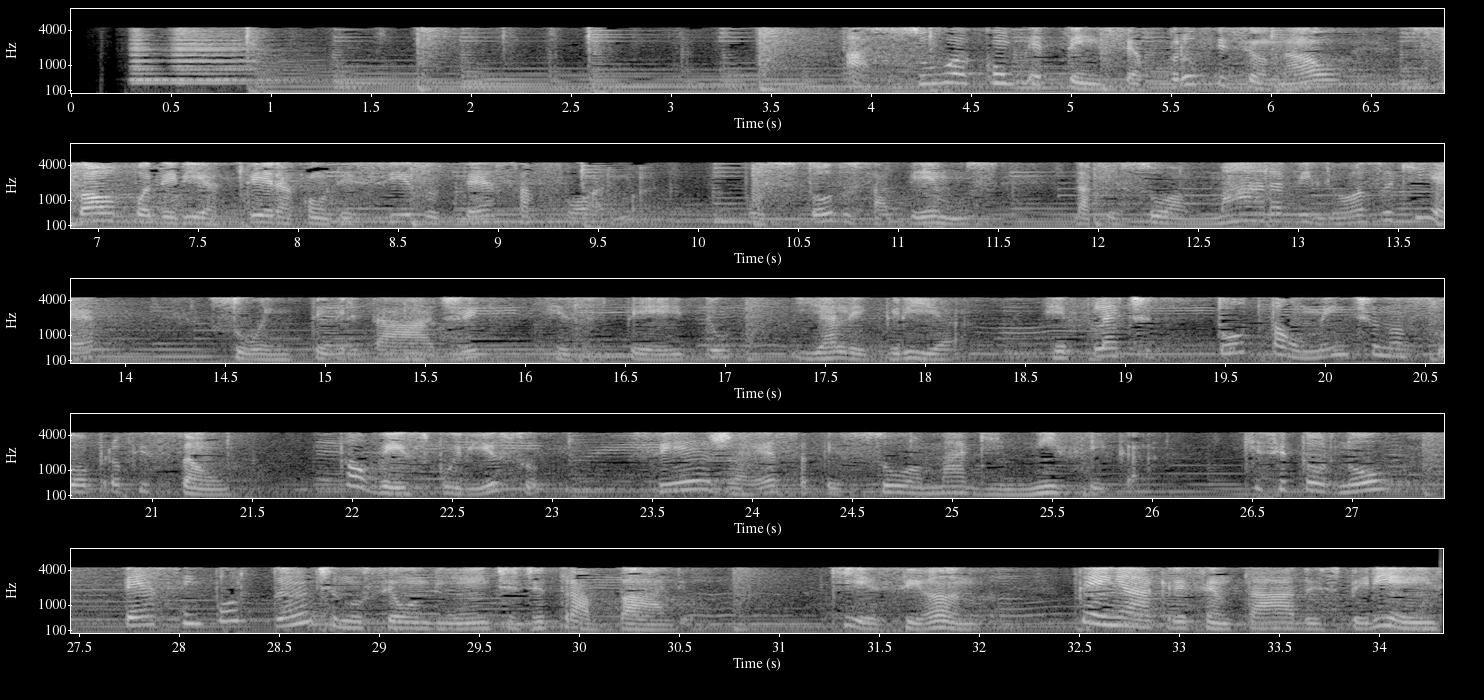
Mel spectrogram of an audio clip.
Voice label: ANIV. FUNCIONARIO F; Aniversários; Aniversários diversos; fem

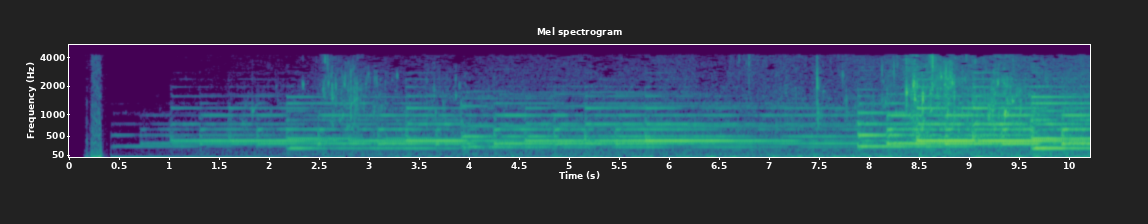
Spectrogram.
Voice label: PARABÉNS PELO SUCESSO-F, Telemensagens Empresarial; fem; Telemensagens 2017

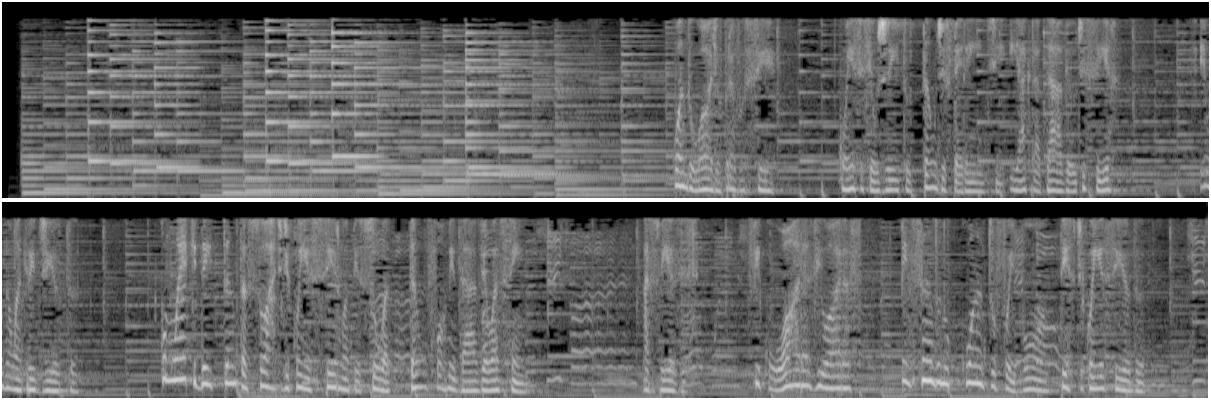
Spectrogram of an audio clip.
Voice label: Inicio de Namoro Feminino; Telemensagens; Telemensagens 2017

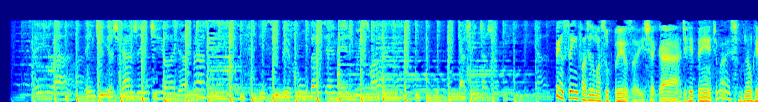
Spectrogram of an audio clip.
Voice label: Estou Voltando Masculino, Telemensagens; Telemensagens 2017

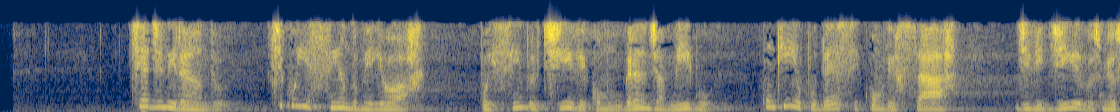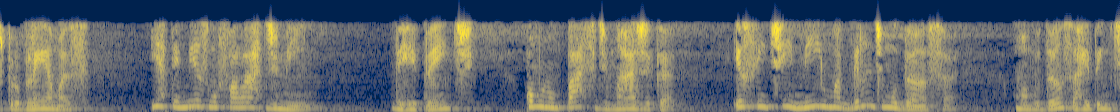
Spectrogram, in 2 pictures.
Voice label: AMIZADE COLORIDA(F), Telemensagens, fem; Amizades; Telemensagens 2017

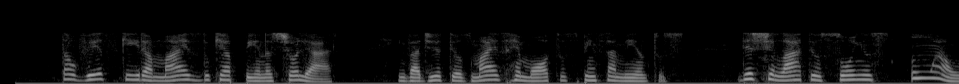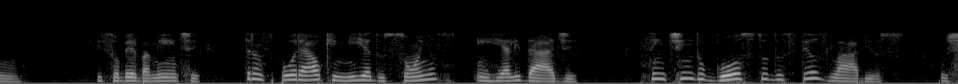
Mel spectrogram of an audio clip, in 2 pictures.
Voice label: Feminino; Amor; Telemensagens 2017

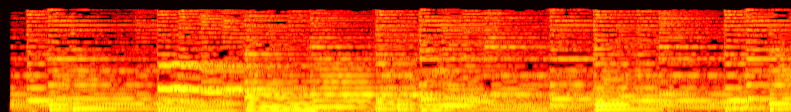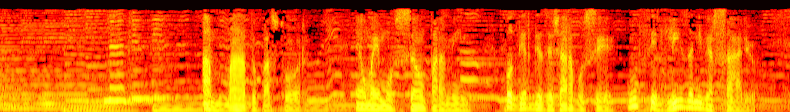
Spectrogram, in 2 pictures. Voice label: Agradecendo Mensagem Masculino

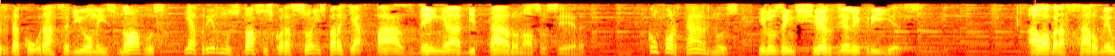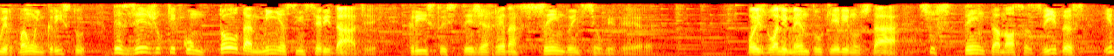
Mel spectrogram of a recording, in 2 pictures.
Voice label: NATAL NEUTRO M

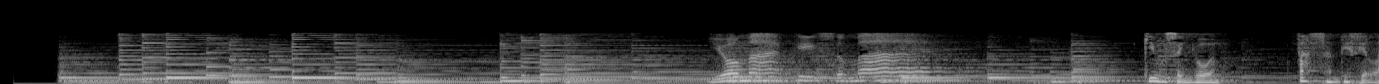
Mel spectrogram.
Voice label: Casamento Masculino

